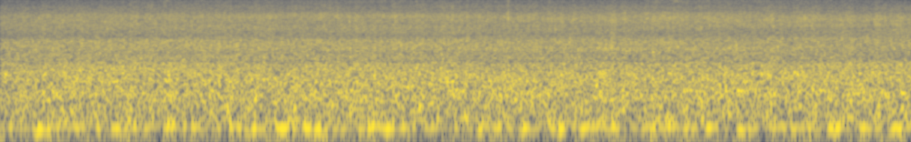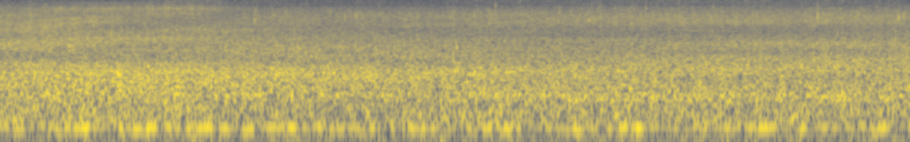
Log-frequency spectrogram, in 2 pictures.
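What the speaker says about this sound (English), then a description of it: "just a little trickle of a stream coming down there" Rushing water from a small stream near Zealand Falls on the Appalachian Trail, a steady dense hiss and splash heard close and loud without pause throughout.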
